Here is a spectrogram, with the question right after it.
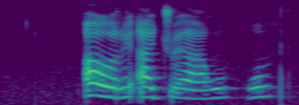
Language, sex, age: Northern Sotho, female, 22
